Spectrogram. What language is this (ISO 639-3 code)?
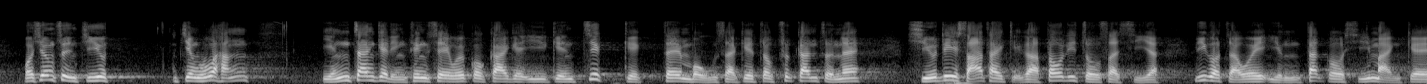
yue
